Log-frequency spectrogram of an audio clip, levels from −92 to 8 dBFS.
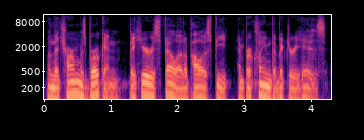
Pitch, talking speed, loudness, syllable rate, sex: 100 Hz, 225 wpm, -17 LUFS, 6.0 syllables/s, male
